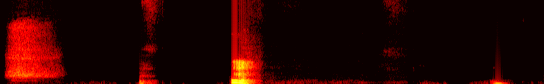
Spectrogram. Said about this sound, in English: Oh man, yawning.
